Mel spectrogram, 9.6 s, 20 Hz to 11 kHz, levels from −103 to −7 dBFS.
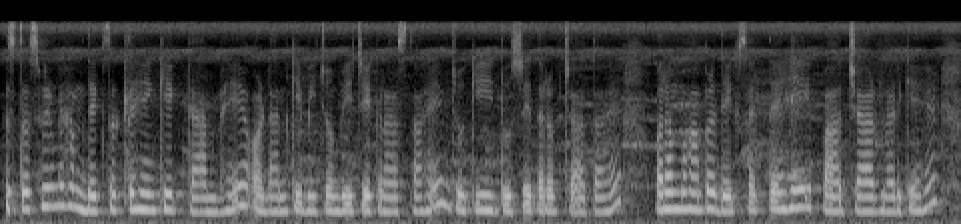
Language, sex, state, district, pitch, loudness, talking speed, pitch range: Hindi, female, Uttar Pradesh, Ghazipur, 230 Hz, -39 LUFS, 220 wpm, 210-250 Hz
